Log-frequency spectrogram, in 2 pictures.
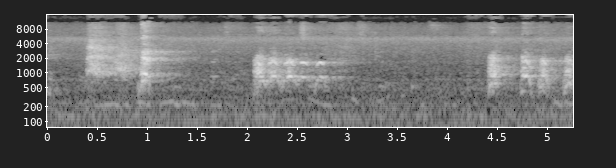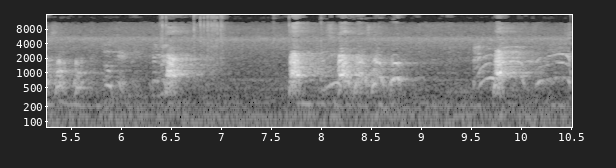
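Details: Bella, a Chihuahua on her first visit to the agility ring at a training facility, where she dislikes people watching; short sharp barks in bursts of one to three, roughly every one to two seconds, with quiet room background between.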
